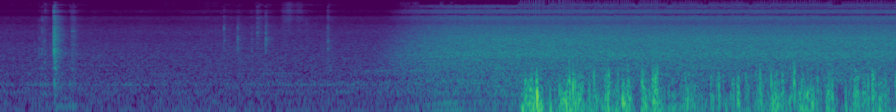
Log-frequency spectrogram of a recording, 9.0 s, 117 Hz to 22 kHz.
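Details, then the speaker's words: 14-inch Lakewood high-velocity fan (1999–2000): spins up from quiet to a steady rush with uneven low thumping wavering at speed; blade out of balance, bearings have no play, otherwise runs well. "unfortunately it is out of balance it kind of does sound like it has a startup sound it does run quite well there's no play in the bearings and none of that kind of stuff"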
